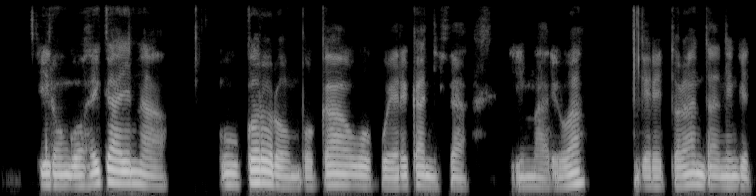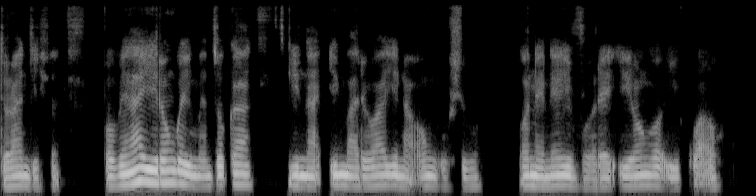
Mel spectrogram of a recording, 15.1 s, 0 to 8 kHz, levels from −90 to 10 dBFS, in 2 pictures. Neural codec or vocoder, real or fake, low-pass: codec, 16 kHz, 6 kbps, DAC; fake; 7.2 kHz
